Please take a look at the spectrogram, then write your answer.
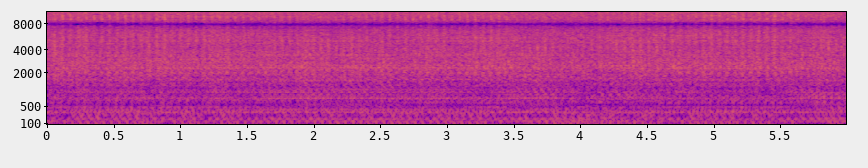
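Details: Warm idle on a 1914 Dodge T-bucket roadster V8 with carburetors after first start: steady, even, smooth low rumble with no knocks, ticks or misses. Good oil pressure; the lifter tick heard at startup had calmed down.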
